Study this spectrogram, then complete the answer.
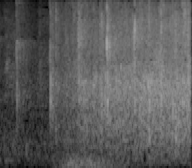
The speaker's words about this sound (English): Please give a very warm applause.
